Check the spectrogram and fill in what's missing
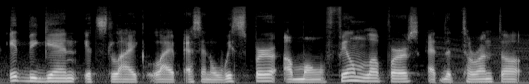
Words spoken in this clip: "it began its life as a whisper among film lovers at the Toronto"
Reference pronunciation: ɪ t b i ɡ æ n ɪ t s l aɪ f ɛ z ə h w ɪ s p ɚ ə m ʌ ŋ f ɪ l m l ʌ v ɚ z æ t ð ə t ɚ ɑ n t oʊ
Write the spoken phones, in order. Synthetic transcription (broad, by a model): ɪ t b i ɡ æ n ɪ t s l aɪ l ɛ s ə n w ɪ s p ɚ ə m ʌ ŋ f ɪ l m l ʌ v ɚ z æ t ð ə t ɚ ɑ n t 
